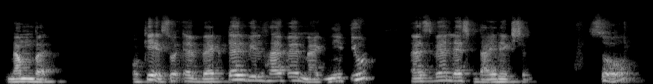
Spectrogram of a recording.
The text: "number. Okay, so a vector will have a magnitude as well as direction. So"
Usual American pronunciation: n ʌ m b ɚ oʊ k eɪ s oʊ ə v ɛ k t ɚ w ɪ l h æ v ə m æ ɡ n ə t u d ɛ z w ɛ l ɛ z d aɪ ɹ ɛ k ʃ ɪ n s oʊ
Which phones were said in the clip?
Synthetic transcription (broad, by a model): n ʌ m b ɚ oʊ k eɪ s oʊ ə v ɛ k t ɚ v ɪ l h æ v ə m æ ɡ n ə t u d ɛ z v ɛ l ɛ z d aɪ ɹ ɛ k ʃ ɪ n s oʊ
